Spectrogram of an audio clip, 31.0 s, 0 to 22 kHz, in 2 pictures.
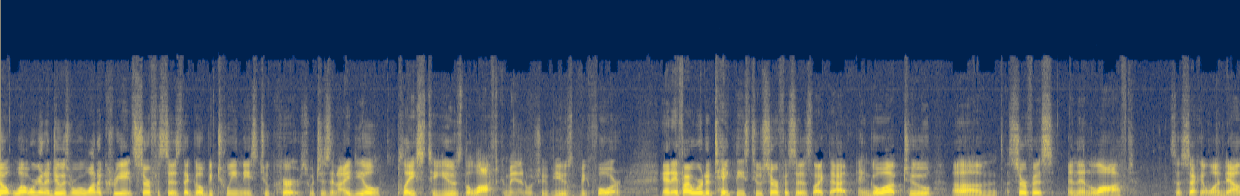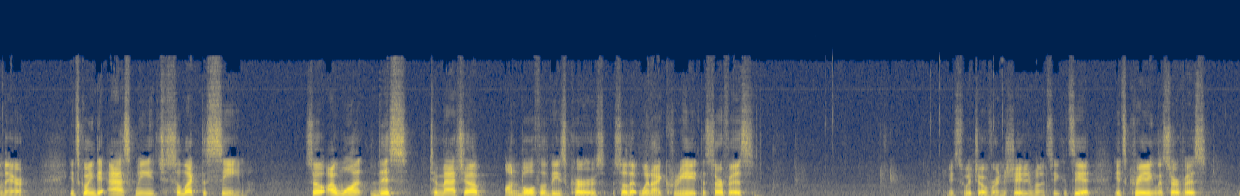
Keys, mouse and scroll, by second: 0.1 click, 2.8-7.8 drag, 8.1-12.0 drag, 13.4 click, 15.5 click, 24.0 Return, 25.9 click, 27.3 click, 28.0 click.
